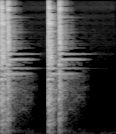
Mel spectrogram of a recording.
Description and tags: Hit on metal
You hit two metal poles together.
